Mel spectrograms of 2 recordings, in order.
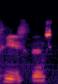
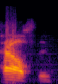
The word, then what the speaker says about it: Houston: 26th in houston delaware spelled the same way as houston but pronounced houston you know what i mean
